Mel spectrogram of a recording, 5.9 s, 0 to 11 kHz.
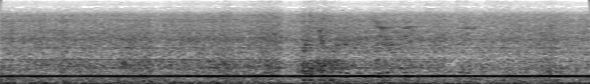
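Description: Cabin running noise of a JR East E235 series electric train travelling at steady speed. A steady hum holds one pitch over an even rumble from the wheels on the track.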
